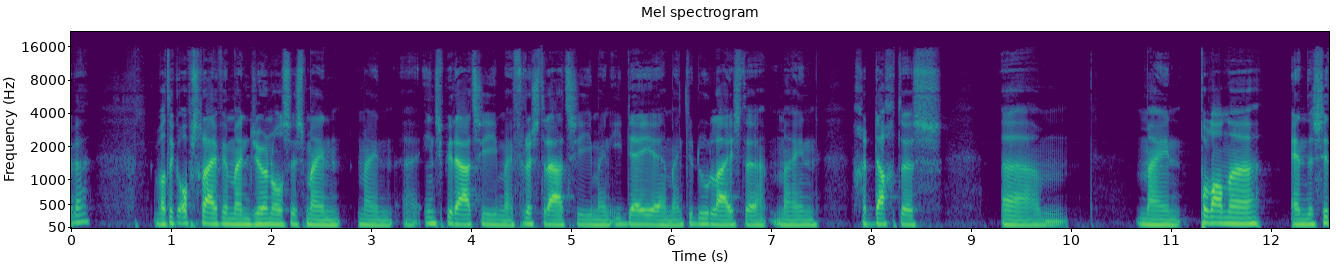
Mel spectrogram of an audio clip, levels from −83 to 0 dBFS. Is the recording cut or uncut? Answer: uncut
